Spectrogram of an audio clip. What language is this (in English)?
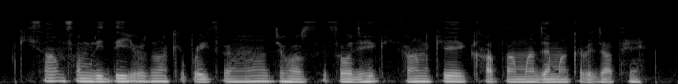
Chhattisgarhi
